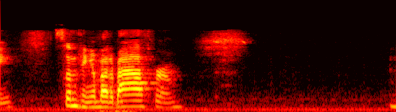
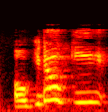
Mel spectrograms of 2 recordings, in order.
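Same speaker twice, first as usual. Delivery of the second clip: high, breezy okie dokie; chirpy agreement; 10 semitones higher than usual. Retold or imitated. McGonagall agreeing to Harry at once, breezy and high. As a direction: agree brightly, no questions asked. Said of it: "she's just like".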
